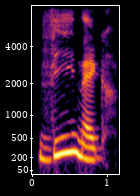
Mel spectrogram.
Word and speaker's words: vinaigre: Now, if I have a word with the same group of letters, but followed by a vowel sound, then we're going to pronounce I. Du vinaigre. That's vinegar. Okay?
